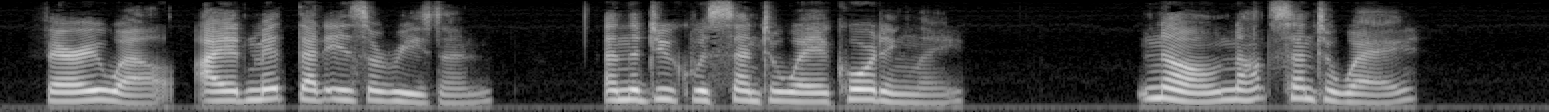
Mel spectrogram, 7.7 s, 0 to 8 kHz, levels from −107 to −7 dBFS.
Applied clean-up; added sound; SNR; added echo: none; none; none; none.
